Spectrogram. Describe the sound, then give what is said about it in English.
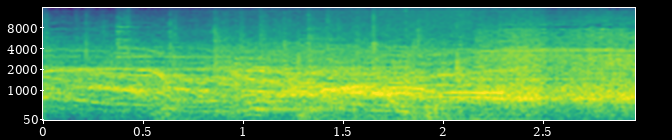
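A World Championship Wrestling crowd screams and cheers in a loud, sustained roar during a chaotic match with chairs and referees on the floor. Shrill overlapping voices rise and fall throughout, with no single voice standing out. “So, a lot of screaming going on there, wasn't it?”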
